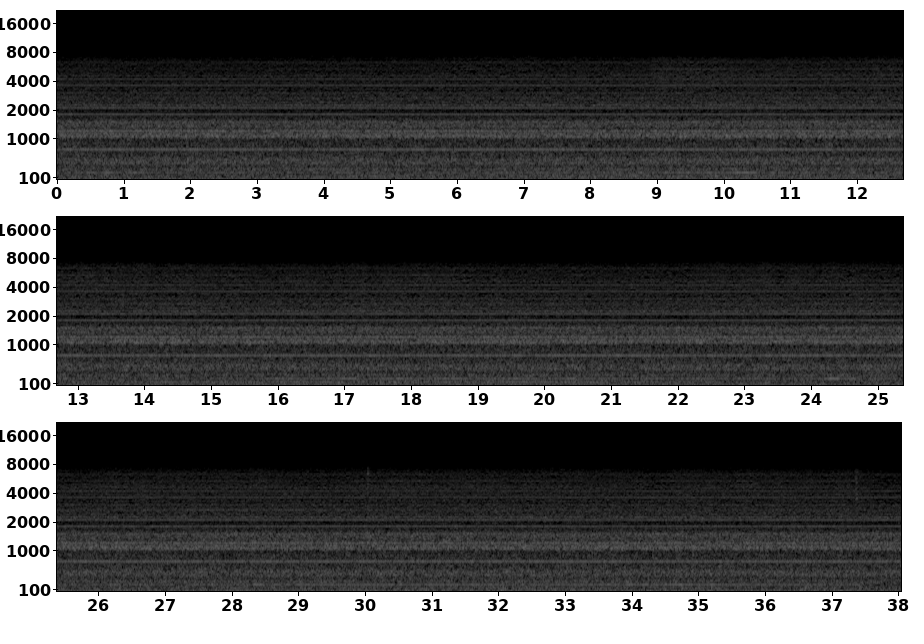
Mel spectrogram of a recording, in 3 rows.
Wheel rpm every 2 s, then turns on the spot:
0, 0, 0, 0, 0, 0, 0, 0, 0, 0, 0, 0, 0, 0, 0, 0, 0, 0, 0.
none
